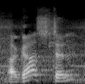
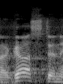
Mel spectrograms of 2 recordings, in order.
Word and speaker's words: Augustine: No less a person than Augustine, and by the way, the way to remember how to pronounce his name, Augustine is a city in Florida. Augustine is the church father. So if you want to be precise and proper, that's how it is.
